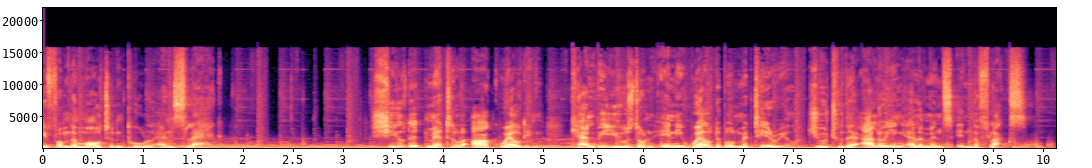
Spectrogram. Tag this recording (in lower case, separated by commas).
arc welding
